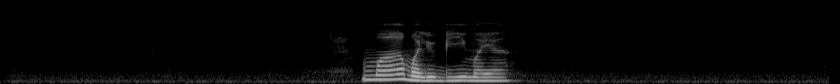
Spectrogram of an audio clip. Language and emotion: Russian, positive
